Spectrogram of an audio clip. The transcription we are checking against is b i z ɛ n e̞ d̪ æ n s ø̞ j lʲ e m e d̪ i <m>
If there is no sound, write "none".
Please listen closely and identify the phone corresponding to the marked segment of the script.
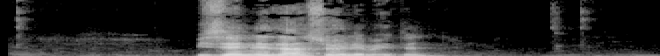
n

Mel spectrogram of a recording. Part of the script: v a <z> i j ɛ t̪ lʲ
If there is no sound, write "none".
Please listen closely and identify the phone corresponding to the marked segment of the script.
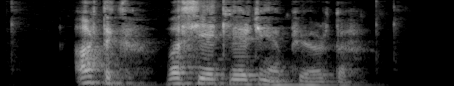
s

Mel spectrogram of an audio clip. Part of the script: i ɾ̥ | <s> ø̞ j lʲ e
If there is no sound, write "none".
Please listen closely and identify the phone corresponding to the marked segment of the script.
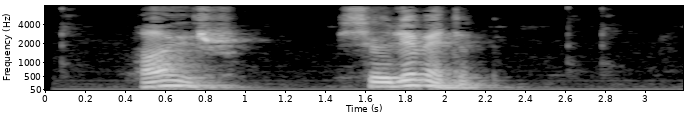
s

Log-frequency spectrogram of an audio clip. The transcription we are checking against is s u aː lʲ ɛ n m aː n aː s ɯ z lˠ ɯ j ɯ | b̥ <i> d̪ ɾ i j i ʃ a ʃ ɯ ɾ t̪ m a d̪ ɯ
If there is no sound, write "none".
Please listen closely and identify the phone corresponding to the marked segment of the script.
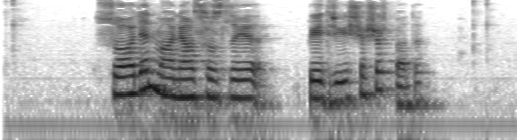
e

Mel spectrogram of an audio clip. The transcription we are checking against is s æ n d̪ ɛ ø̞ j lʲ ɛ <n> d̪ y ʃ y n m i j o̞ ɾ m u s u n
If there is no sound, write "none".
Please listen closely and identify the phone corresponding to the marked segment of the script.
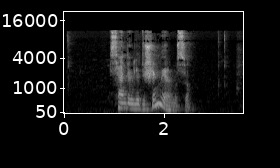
none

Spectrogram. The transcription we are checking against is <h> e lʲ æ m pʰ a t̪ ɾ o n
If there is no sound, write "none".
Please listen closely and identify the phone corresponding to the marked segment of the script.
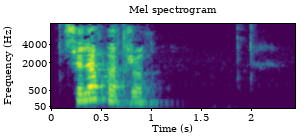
s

